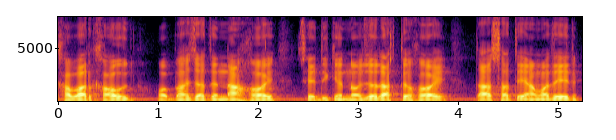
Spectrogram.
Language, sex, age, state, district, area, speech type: Bengali, male, 18-30, West Bengal, Purulia, rural, spontaneous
